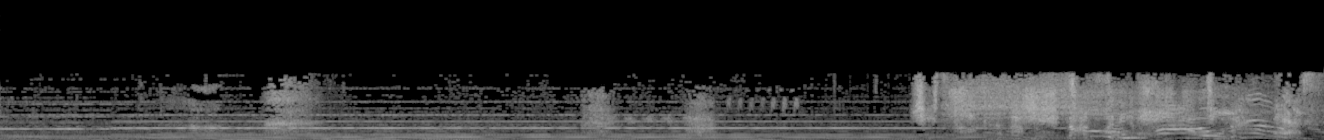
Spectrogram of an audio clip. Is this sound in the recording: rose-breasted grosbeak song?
no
